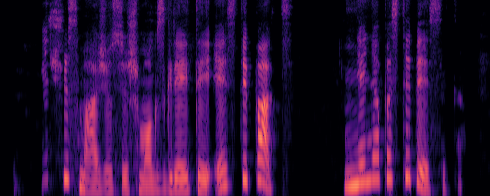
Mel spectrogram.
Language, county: Lithuanian, Vilnius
